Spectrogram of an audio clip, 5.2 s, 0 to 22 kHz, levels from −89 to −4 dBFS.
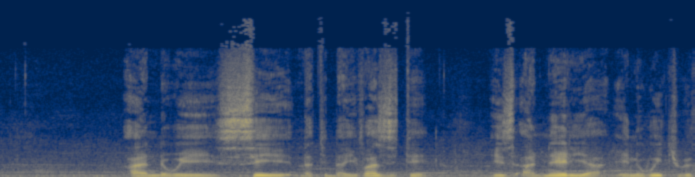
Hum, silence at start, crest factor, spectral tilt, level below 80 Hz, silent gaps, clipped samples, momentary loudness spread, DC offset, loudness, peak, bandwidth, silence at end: none; 0 s; 20 dB; -4.5 dB/octave; -60 dBFS; none; under 0.1%; 20 LU; 0.4%; -28 LUFS; -8 dBFS; over 20 kHz; 0 s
